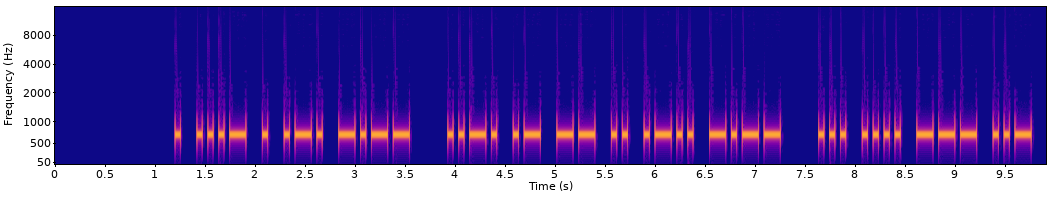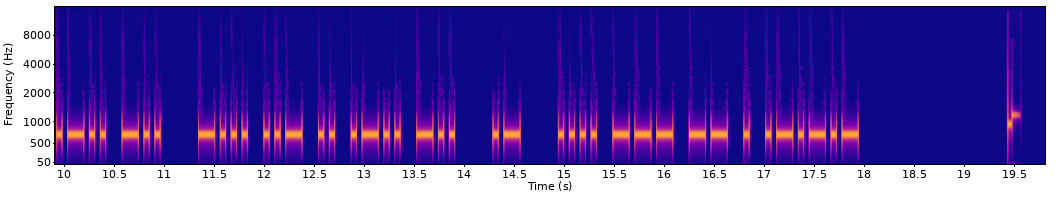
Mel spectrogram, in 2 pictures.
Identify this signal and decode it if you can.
Morse code, heard as a keyed tone, about 22 wpm, 700 Hz. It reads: EVERY FAMILY SHOULD BUILD A HOME.
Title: Sentences from Top 1000 Words - Review Part 1 - 22wpm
